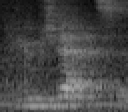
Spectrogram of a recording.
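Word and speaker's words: Bełżec: Belzec, pronounced Bujets in Polish.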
